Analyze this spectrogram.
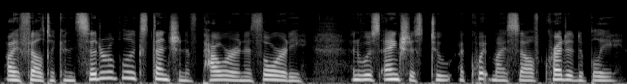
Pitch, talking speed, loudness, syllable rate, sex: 205 Hz, 155 wpm, -17 LUFS, 5.6 syllables/s, female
